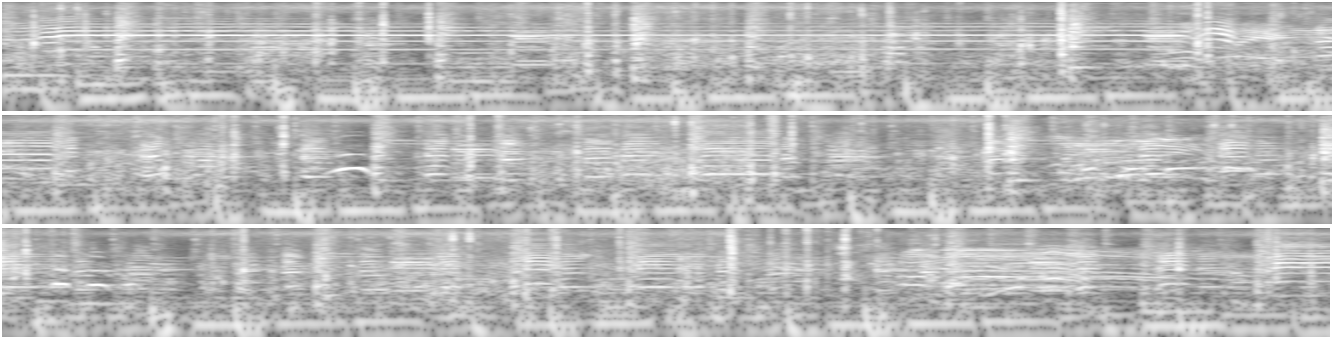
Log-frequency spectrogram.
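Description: Background music with a steady bass line and a held chord for about the first four seconds, over the rolling and clacking of a skateboard's wheels and deck on a concrete bowl.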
